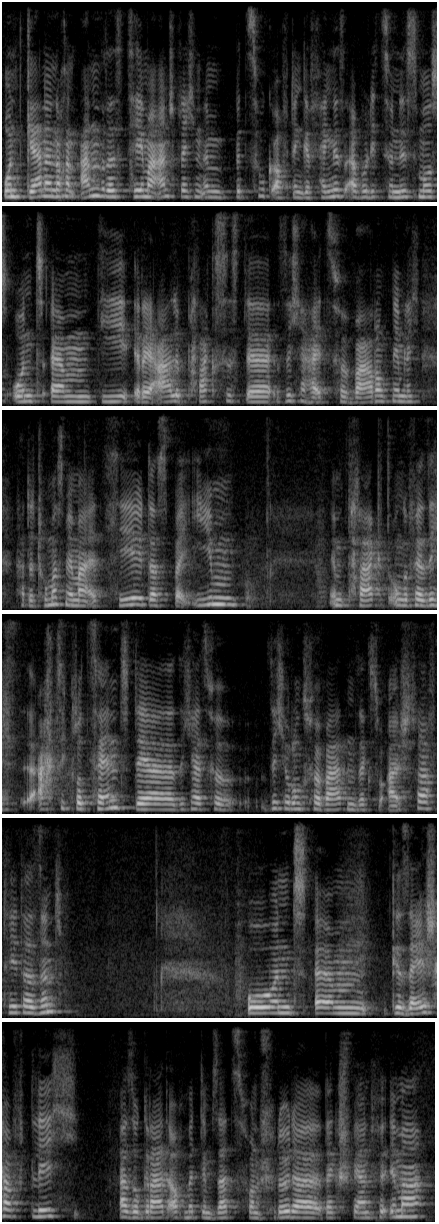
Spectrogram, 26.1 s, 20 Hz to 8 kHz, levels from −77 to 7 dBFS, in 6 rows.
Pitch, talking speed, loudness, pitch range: 230 Hz, 115 wpm, -22 LUFS, 215-245 Hz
